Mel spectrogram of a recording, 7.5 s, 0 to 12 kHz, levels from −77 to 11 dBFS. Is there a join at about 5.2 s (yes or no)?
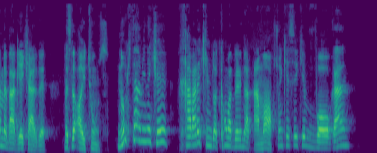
no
